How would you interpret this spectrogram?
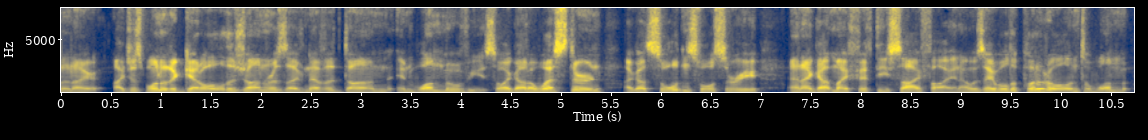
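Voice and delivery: lightly put-on thick New York accent. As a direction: quote him in a hint of New York. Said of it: "this real thick New York accent".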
